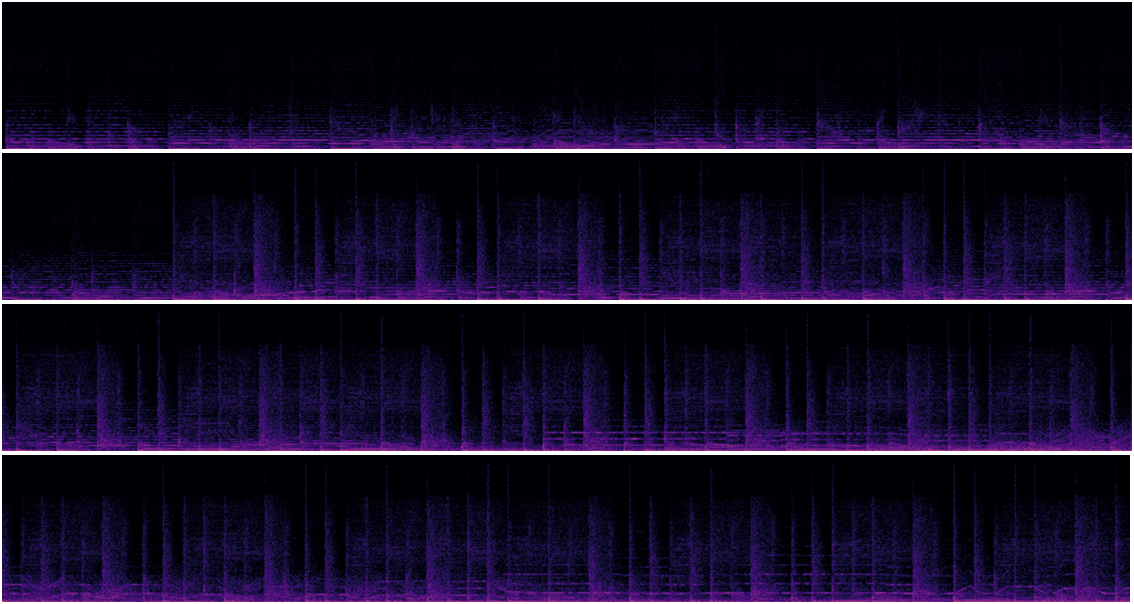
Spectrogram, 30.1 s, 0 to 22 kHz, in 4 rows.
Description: miniboss loop; Laika 2.0

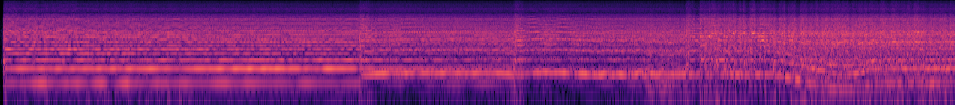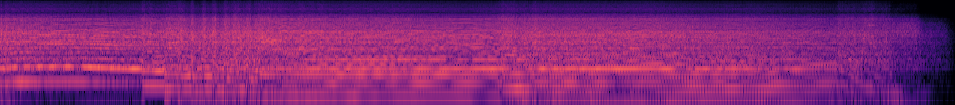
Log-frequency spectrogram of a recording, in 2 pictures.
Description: Metal Solo

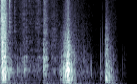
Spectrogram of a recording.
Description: Shovel Dirt; Prison Architect

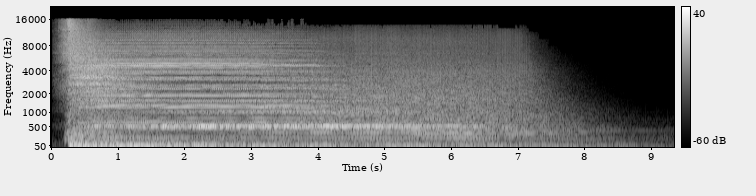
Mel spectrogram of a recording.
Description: Mx Fodder Stinger

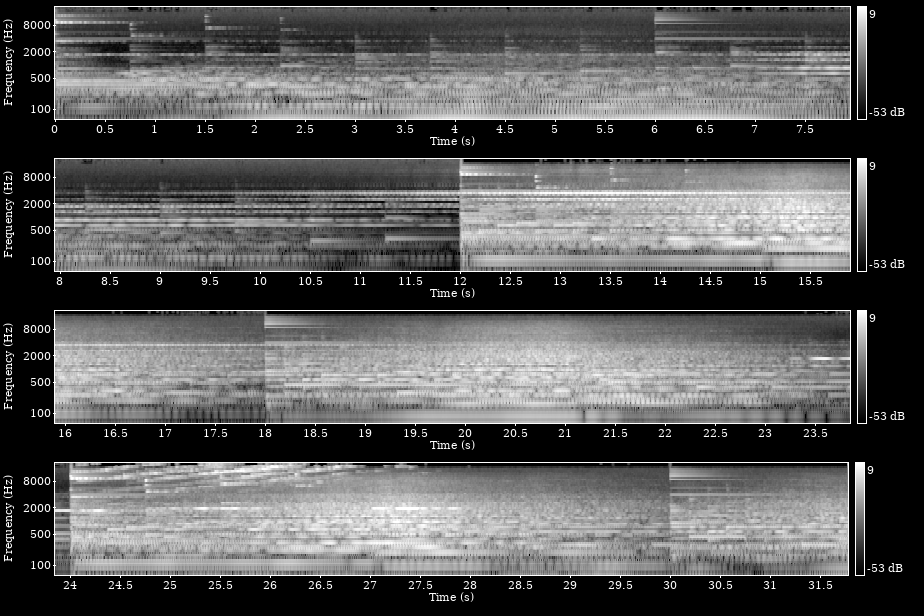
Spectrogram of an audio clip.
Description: Shrine Broken Core Loop; Sparklite

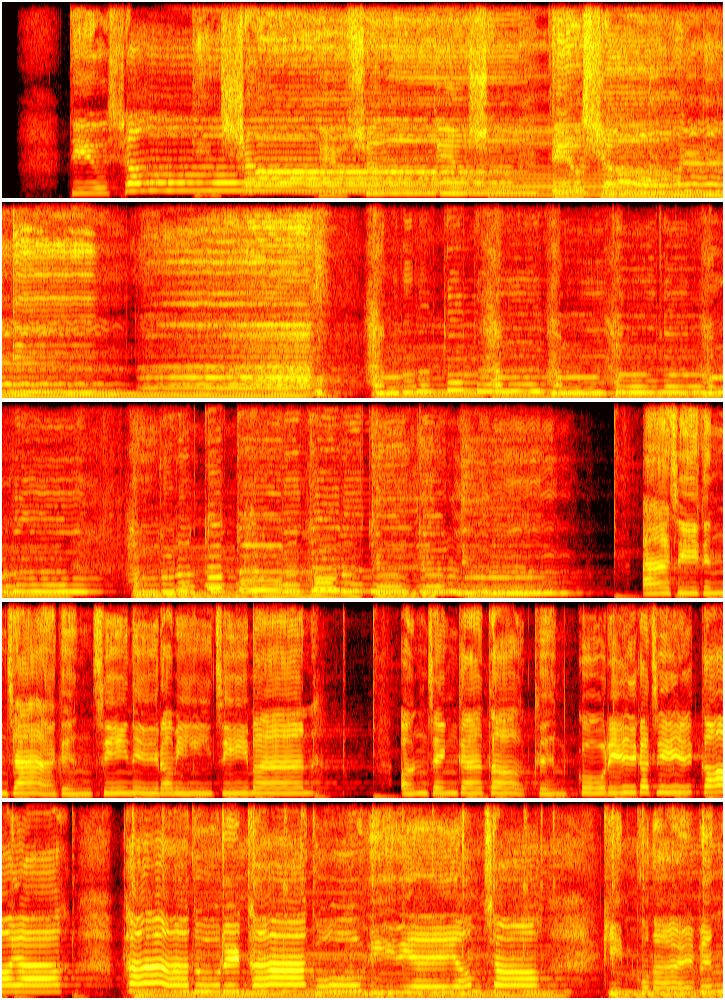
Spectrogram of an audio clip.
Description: Acappella; Cookie Run OvenBreak OST Complete Collection

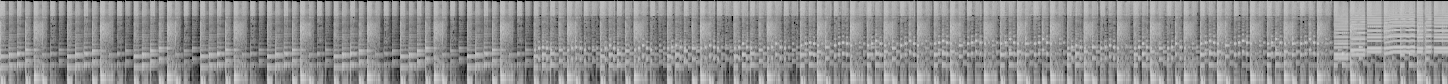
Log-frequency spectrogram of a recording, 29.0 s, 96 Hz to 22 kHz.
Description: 16bit dark forest

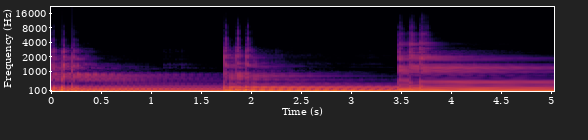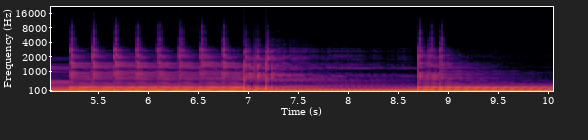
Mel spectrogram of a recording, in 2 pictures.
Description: Drums and Jingles Exploration Bass; Metal Tales Fury of the Guitar Gods

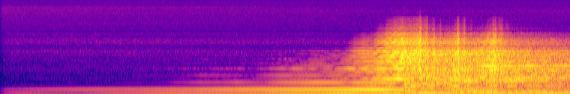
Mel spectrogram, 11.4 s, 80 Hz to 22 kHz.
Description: Amb Guitar Rev; Worms Rumble; PS4 PS5 Switch Windows Xbox One Xbox Series XS

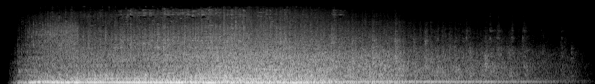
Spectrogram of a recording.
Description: Enemy Tank Arrival; Godzilla Smash3

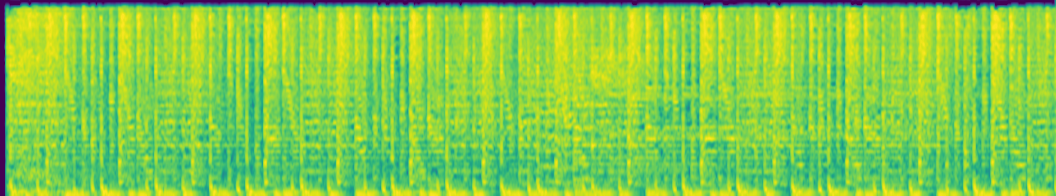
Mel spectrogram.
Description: Loop; Chaos Faction

